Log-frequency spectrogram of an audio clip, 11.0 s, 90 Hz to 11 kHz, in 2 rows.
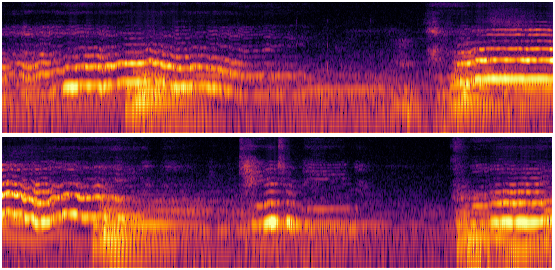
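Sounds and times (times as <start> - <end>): woman singing wordless line: 0.0 - 3.3, 4.2 - 9.4, 10.0 - 11.0
piano chords: 0.0 - 11.0.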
